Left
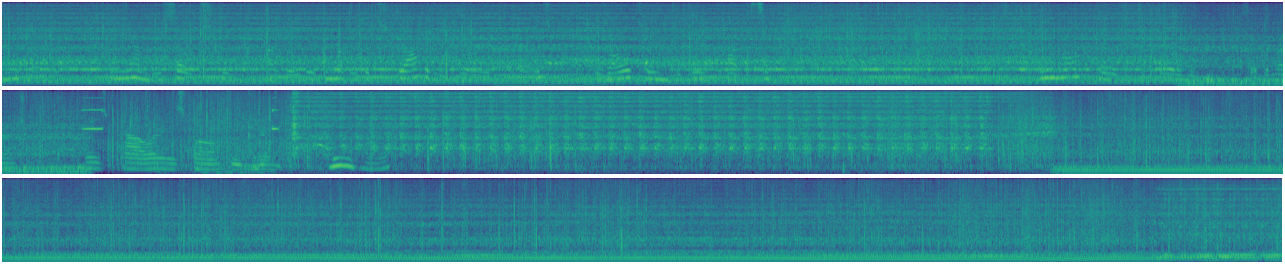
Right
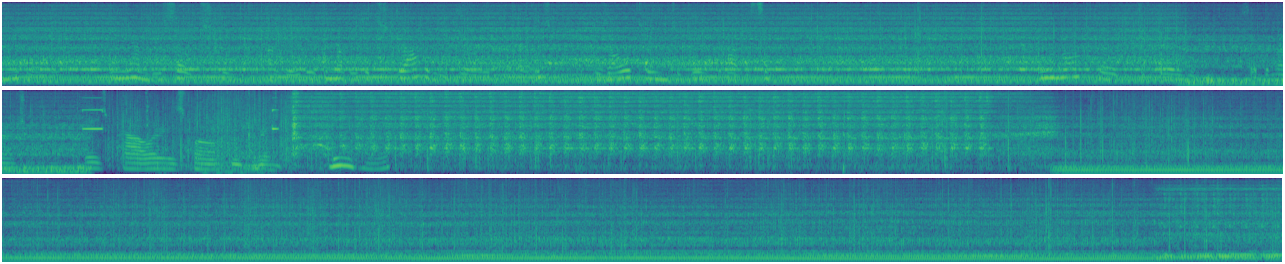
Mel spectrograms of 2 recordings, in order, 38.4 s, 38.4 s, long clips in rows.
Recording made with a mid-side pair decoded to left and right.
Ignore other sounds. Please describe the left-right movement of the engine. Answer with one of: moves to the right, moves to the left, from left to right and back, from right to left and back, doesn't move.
doesn't move.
